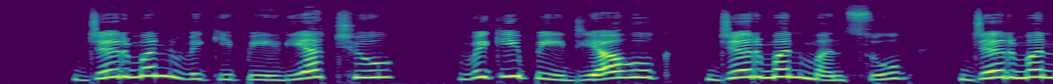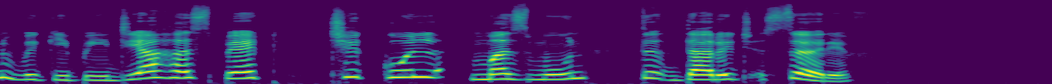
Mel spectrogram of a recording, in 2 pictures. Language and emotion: Kashmiri, neutral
